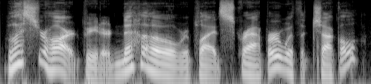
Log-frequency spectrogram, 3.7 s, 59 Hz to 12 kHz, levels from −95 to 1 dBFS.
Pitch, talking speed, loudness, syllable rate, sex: 130 Hz, 160 wpm, -18 LUFS, 4.2 syllables/s, male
